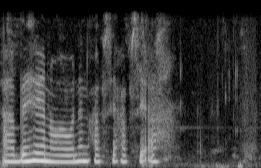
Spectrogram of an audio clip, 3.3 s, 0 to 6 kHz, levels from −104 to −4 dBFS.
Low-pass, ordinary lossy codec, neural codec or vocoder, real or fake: 5.4 kHz; none; none; real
